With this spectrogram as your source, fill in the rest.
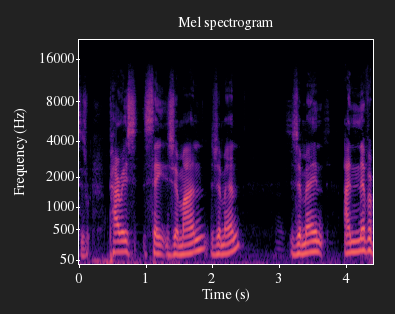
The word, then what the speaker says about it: Saint-Germain: wearing a PSG top, which is, I never pronounce this, Paris Saint-Germain. Germain. I never pronounce Saint-Germain.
